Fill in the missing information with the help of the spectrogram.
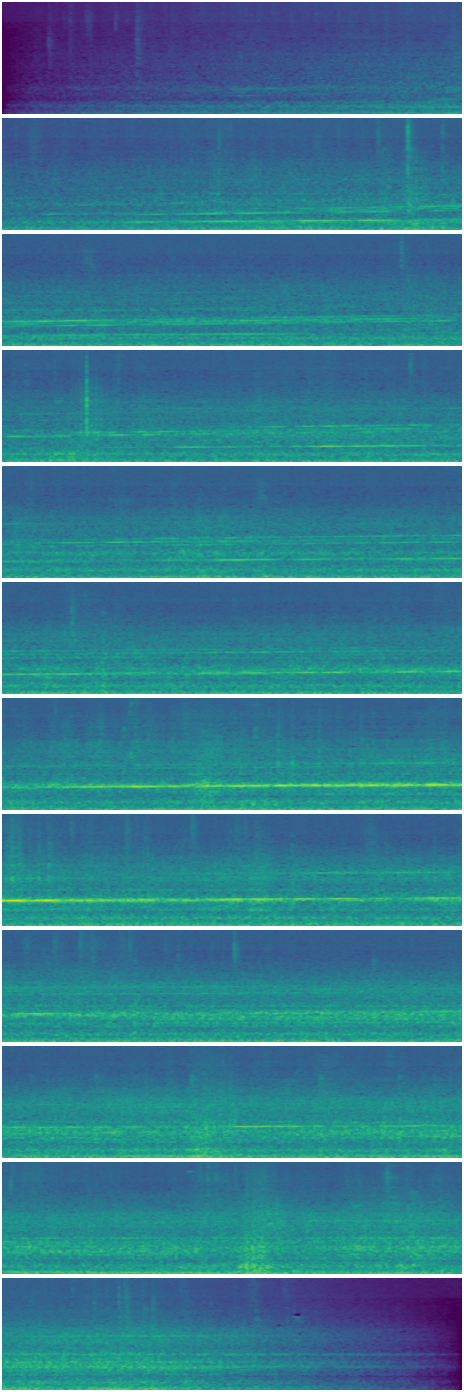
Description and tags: On my way home from studies in music I noticed quite nasty frequencies in every start from a station. You can hear the door beeing opened and closed to the noicy place between the cars. Recorded with the built in mic in a lap top.
accelerating, door-slam, inside, leaving, low-price-ticket, station, swedish, train, whining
